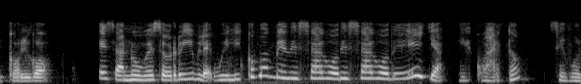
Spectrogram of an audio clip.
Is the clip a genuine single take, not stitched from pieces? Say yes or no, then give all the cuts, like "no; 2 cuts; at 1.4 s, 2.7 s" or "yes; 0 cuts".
no; 3 cuts; at 2.1 s, 3.4 s, 4.5 s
